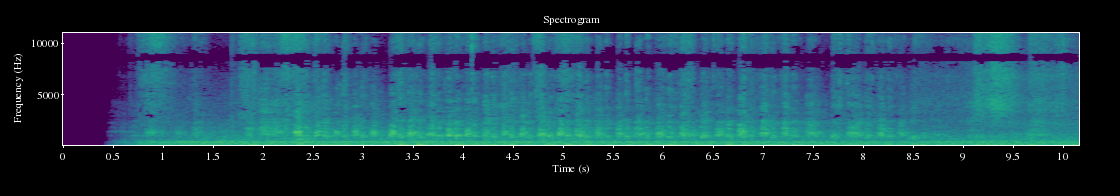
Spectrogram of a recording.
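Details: Rescued chimpanzees Burrito and Jamie laughing during a long play session: soft, breathy panting pulses in quick, uneven succession, roughly three to four per second, over a steady low hum and faint background rustling.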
